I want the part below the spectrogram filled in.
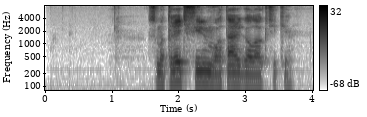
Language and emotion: Russian, neutral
